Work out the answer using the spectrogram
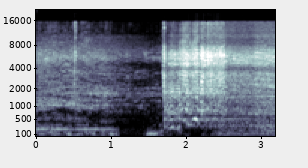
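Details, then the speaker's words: Long-stored carbureted engine after overhauling a stuck, dirty carburetor, fed petrol from a 1.5-liter bottle: brief crank, catches on the first try and settles into a steady even run; started with one click. "One click. Ganda ng minor."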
